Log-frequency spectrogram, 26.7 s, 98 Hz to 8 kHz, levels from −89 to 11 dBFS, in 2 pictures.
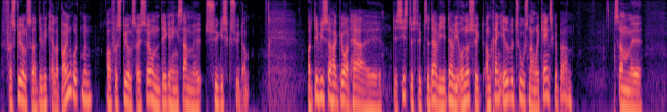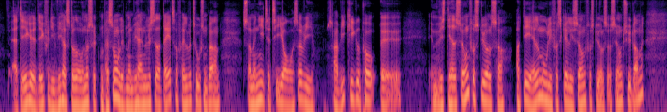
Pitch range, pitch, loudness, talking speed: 125-155 Hz, 135 Hz, -17 LUFS, 200 wpm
